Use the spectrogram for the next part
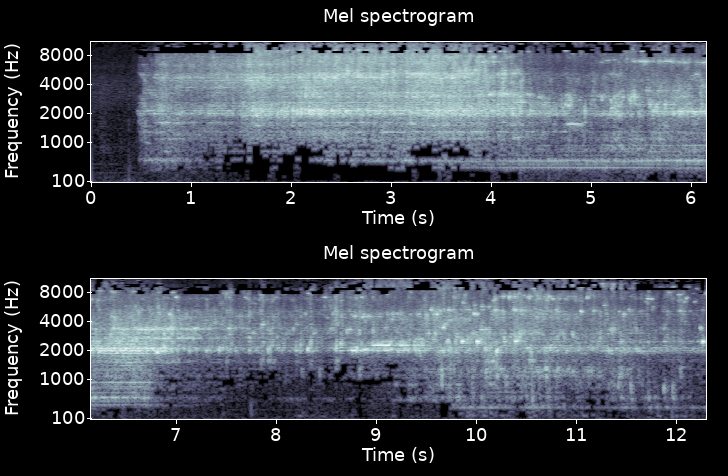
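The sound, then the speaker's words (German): A sustained, glittering splintering effect like glass shattering into countless pieces: dense high-pitched crackling and rattling that holds steady, then thins into scattered, gritty crackles toward the end. No voices. “Verdammt, ist da was zerbrochen in tausend Teile?”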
